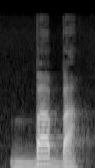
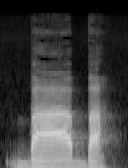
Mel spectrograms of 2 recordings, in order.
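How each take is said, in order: First: Baba with short, quick vowels. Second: Baba with its vowel drawn out long. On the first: Teacher contrasting short vowels with the long baba. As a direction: keep the vowels in Baba brief. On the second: Teacher showing students the long vowel in baba. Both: Shown as a demonstration. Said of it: "Voyelle longue".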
